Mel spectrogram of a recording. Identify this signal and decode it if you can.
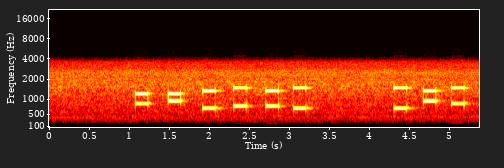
DTMF, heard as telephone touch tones, dialled by hand, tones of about 160 ms, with phone line noise. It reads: 7*2653 309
